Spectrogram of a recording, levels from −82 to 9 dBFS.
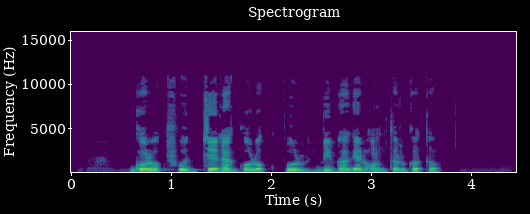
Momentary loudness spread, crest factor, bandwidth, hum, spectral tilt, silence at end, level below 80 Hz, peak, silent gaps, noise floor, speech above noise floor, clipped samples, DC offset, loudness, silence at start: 10 LU; 18 dB; 10.5 kHz; none; -7 dB/octave; 0.8 s; -74 dBFS; -4 dBFS; none; -70 dBFS; 50 dB; under 0.1%; under 0.1%; -21 LUFS; 0.6 s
